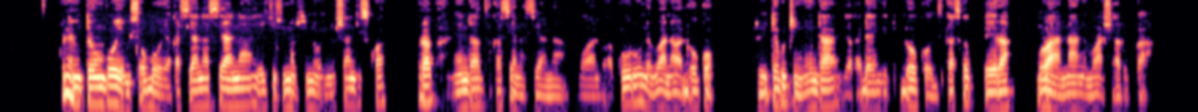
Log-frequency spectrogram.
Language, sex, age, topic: Ndau, male, 50+, health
